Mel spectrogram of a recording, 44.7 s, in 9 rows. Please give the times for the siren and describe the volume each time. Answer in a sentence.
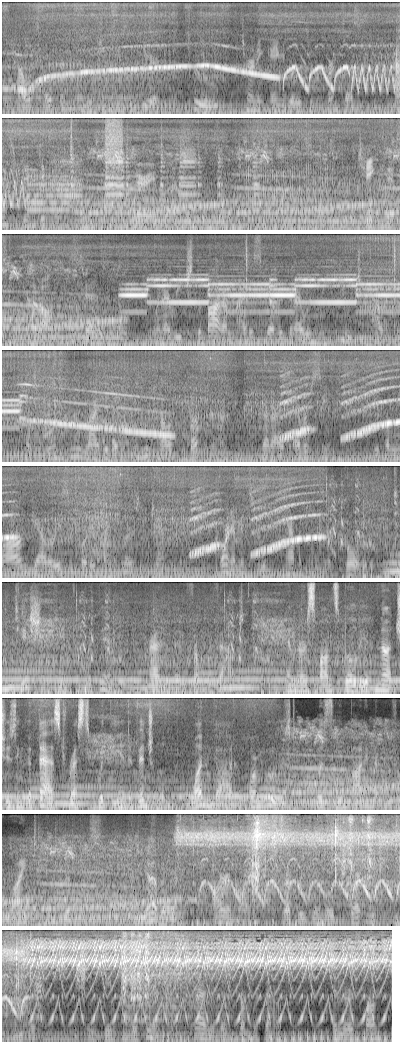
The siren can be heard from 0.0 to 44.6 s, at a steady volume.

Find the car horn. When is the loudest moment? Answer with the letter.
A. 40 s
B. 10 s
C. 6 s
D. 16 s
C.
